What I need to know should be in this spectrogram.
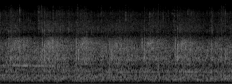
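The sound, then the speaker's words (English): Faint audience applause carries on as a steady, dense patter of many hand claps, with slight rhythmic swells but no break and no clear voices over it. “Please, better clap for that girl for us.”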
